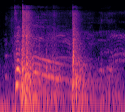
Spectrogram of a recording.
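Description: Bodies thud heavily onto a wrestling ring's canvas.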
